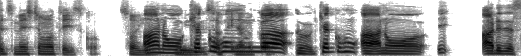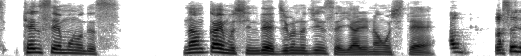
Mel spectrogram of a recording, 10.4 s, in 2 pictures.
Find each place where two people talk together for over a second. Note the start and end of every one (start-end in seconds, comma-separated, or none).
1.4-2.8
